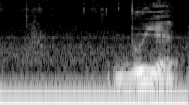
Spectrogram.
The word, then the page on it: bouillette: France (Normandie); /bu.jɛt/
